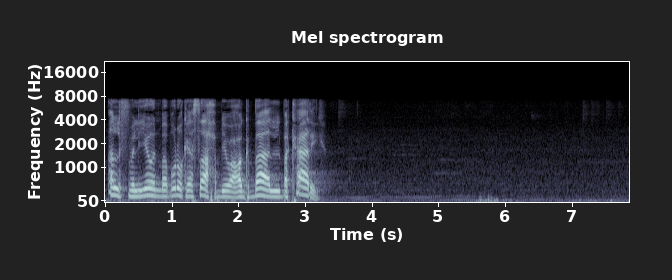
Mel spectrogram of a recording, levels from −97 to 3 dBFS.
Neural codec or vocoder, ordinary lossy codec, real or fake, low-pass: none; none; real; 7.2 kHz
